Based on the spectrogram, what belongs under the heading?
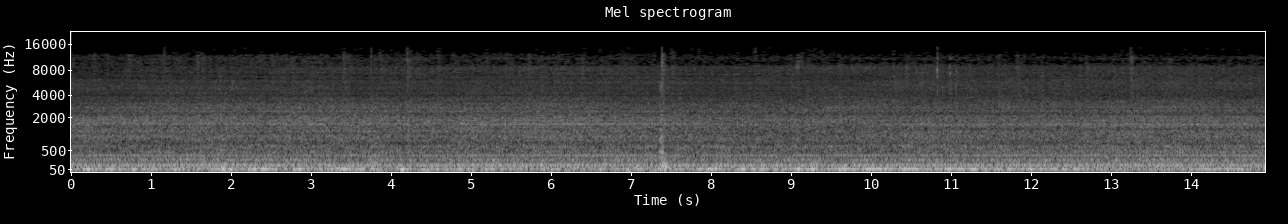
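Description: Car engine idling steadily, a low even hum and rumble.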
